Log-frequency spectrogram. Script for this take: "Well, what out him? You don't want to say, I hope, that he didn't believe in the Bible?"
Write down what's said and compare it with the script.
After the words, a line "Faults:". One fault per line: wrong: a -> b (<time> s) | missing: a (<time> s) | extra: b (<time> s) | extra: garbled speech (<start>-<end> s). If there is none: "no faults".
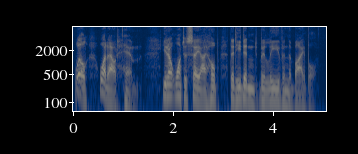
"Well, what out him? You don't want to say, I hope, that he didn't believe in the Bible?"
Faults:
no faults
